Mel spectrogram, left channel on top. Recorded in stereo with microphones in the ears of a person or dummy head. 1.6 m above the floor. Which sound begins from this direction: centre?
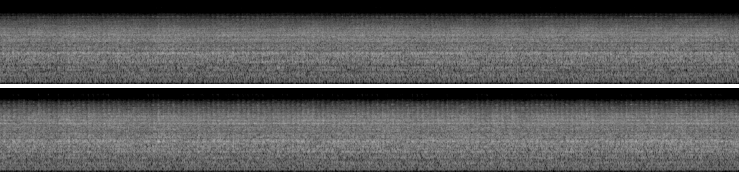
An engine running, at 0.0 s.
